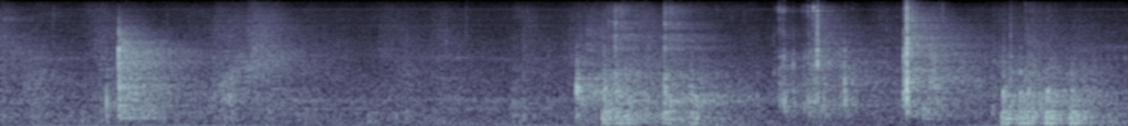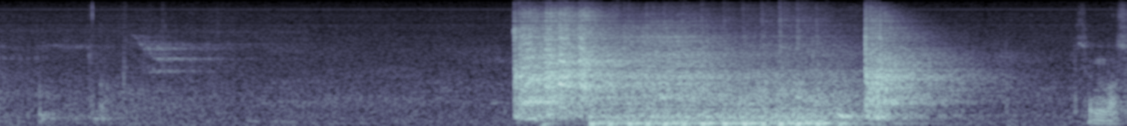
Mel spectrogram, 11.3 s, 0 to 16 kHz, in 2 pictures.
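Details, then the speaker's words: Italika motorcycle on 100% ethanol, first try: repeated short cranking bursts that never catch into a steady run; won't start because the fuel tap was closed. "Creo que no quiere arrancar. A lo mejor de que se vació el... Ah, es que está cerrada la llave de gasolina."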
